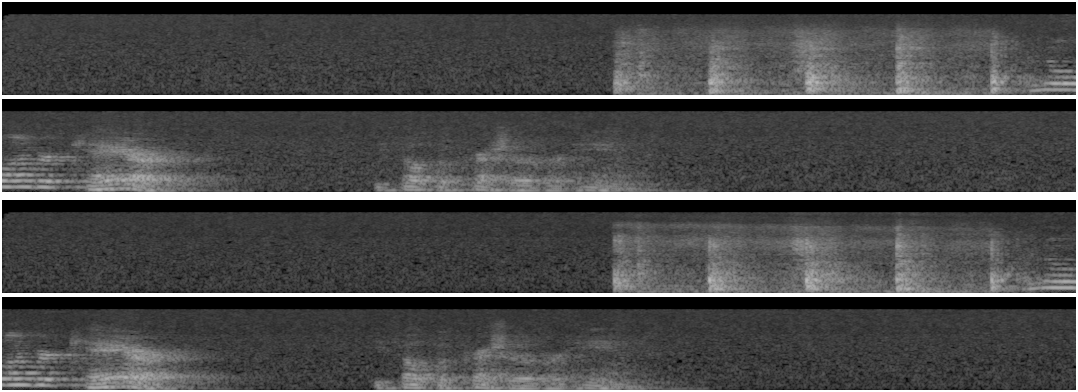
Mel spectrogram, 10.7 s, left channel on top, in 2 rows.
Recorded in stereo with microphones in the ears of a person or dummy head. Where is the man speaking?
75° right (ahead or behind), 4 m.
